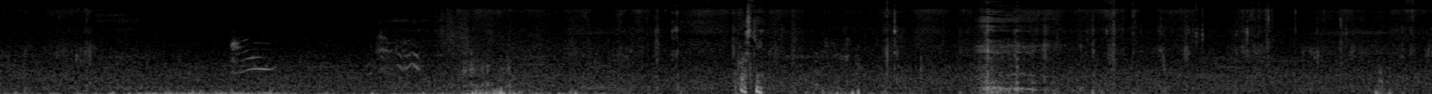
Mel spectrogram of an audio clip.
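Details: Neva Masquerade cat out walking with its owners in a forest; a few short, thin, rising meows scattered through the walk, with footsteps, rustling and a man's voice calling.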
